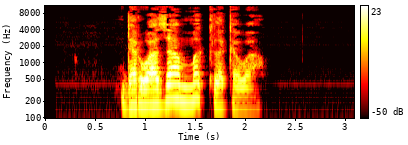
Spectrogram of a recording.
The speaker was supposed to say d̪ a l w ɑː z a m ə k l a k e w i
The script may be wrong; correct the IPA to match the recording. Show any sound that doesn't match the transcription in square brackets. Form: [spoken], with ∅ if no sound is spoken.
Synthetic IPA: d̪ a [ɾ] w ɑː z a m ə k l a k [a] w [a]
